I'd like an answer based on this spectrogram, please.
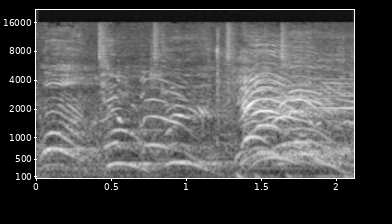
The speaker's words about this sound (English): All right, on the count of three, I want everyone to say, yay!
